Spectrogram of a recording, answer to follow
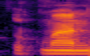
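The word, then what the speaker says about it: لقمان: penulisan Luqman dan Ishaq di sini awalnya dalam imlai itu dia ada alifnya tetapi dalam penulisan dalam penulisannya ia menjadi dihilangkan alifnya tapi tetap dibaca panjang juga Ishaq juga Lukman juga dibacanya nah ini ada syaratnya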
